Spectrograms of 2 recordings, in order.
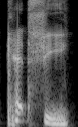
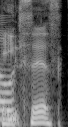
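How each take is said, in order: First: The name is said as one word, Ketchi. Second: The name is said as two words, Kate Sith. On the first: This follows the Gaelic style, as fans long believed. "the knowers all called that character Ketchi" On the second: This follows the spelling, as the makers confirmed. "it's said how it's like spelled"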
